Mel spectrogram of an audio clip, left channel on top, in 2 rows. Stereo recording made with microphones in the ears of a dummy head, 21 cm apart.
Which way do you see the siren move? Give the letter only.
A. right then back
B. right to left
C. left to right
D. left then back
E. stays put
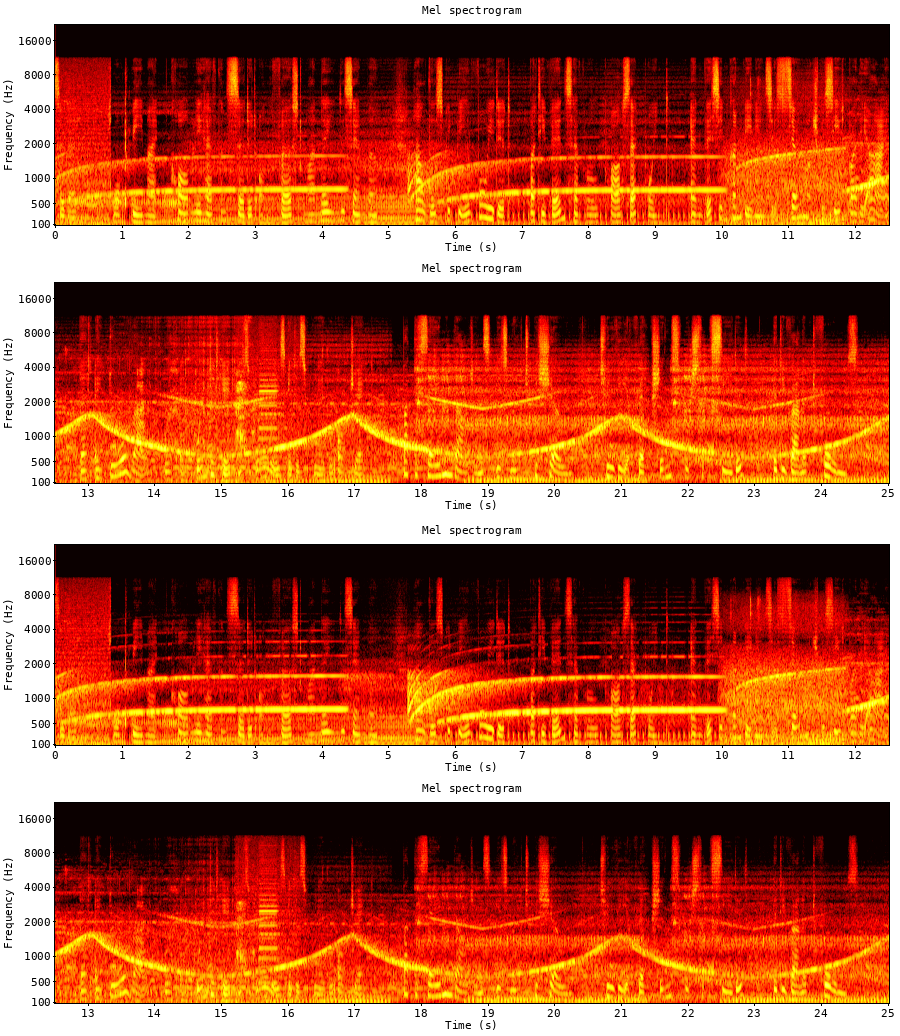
B.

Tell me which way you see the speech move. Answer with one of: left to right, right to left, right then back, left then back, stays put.
stays put.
